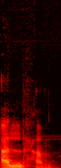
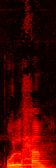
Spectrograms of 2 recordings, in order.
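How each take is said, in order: First: The word begins with an a vowel. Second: The word begins with a u vowel. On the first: The speaker calls it right. "you say alham" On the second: The speaker calls it wrong. "you don't say"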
